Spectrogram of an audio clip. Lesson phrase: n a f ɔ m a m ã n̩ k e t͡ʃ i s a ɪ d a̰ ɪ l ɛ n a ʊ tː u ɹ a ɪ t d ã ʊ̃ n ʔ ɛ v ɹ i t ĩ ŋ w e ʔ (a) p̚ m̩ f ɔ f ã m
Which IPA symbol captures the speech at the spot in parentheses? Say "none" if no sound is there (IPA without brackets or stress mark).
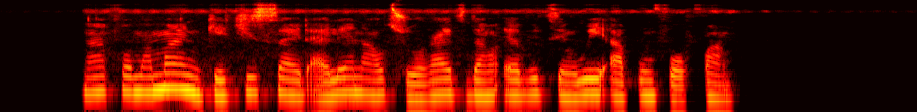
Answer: a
